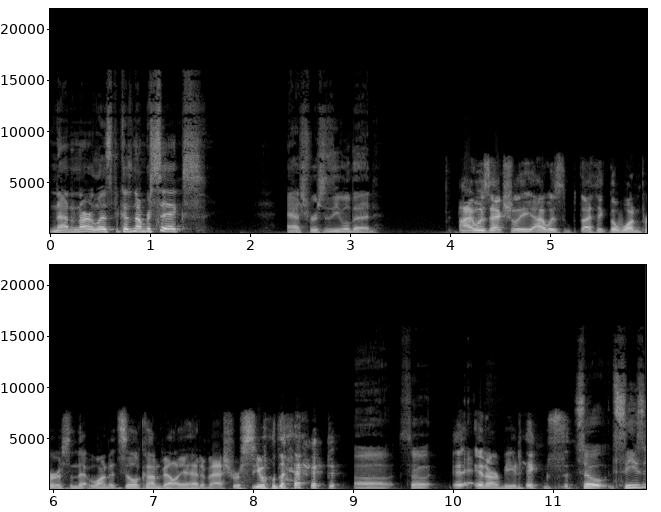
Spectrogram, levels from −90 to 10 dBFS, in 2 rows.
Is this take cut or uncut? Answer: uncut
